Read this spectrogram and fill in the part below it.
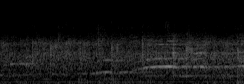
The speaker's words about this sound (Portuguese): Pode aplaudir.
